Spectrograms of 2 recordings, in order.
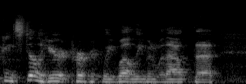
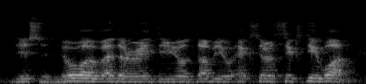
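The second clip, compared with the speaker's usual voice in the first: very slow, droning, robotic broadcast voice; 3 dB quieter than usual. Recalling how the weather radio used to sound, robotic NOAA Weather Radio voice. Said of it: "the way the red, weather radio voice used to sound? It sounded like Arnold Schwarzenegger".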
